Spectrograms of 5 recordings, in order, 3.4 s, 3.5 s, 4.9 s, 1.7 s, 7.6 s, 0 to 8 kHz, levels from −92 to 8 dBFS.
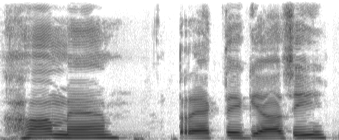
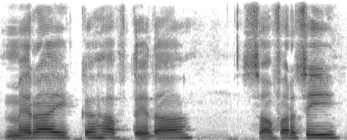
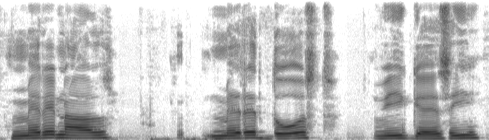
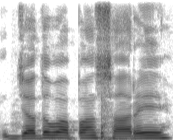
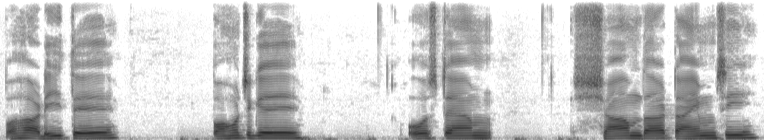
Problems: background sounds at intervals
